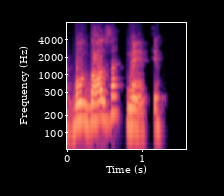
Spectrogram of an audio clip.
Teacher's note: fazendo como se fossem 2 acentos. Está vendo aqui que está marcado com 2 acentos tônicos?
